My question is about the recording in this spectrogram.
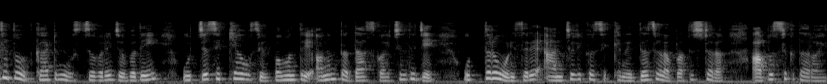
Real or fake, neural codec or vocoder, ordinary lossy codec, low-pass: fake; codec, 16 kHz, 4 kbps, FunCodec, trained on LibriTTS, 50 frames a second; none; none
